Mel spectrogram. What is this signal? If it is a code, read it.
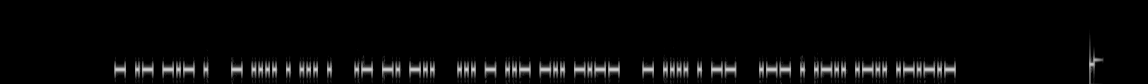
Morse code, heard as a keyed tone, about 36 wpm, 700 Hz. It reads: TAKE THESE AND STUDY THEM WELL.
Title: Sentences from Top 1000 Words - Review Part 1 - 35wpm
